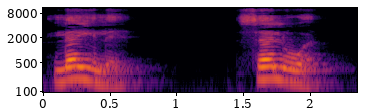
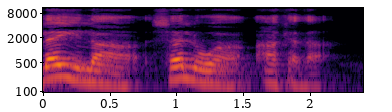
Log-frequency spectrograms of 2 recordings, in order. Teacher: إمالة الفتحة نحو الكسرة والألف نحو الياء إنما تحدث لأسباب صوتية معينة.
